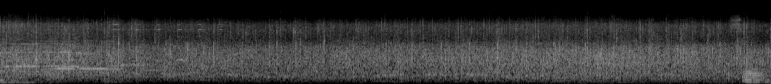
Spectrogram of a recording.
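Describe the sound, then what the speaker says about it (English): An audience at a high school concert band and wind symphony concert claps for an incoming band director, sustained dense applause from a large crowd filling the hall from start to finish. "So clap for David."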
